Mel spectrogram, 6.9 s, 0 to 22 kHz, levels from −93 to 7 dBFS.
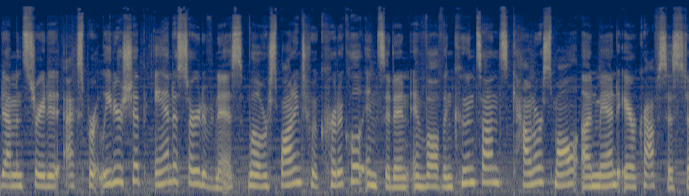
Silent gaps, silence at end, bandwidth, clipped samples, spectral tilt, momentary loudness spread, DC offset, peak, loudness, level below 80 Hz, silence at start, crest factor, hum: none; 0 s; 19 kHz; under 0.1%; -3.5 dB/octave; 3 LU; under 0.1%; -14 dBFS; -25 LUFS; -58 dBFS; 0 s; 10 dB; none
